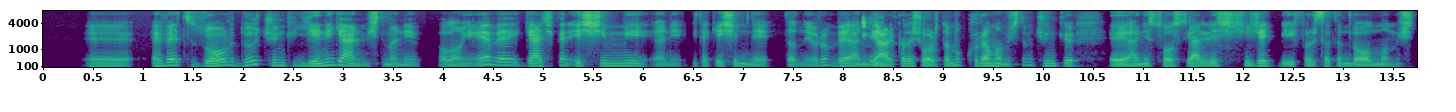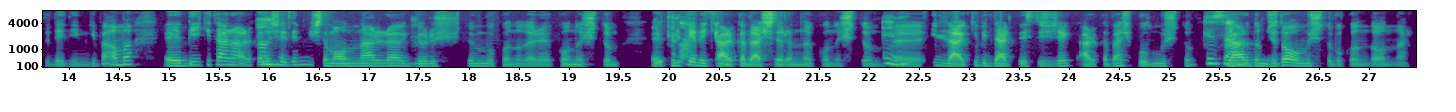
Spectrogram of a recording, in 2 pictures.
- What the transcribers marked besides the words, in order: static; distorted speech; unintelligible speech
- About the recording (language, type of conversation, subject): Turkish, podcast, Aldığın riskli bir karar hayatını nasıl etkiledi?
- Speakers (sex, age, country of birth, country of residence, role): female, 50-54, Turkey, Spain, host; male, 35-39, Turkey, Poland, guest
